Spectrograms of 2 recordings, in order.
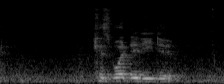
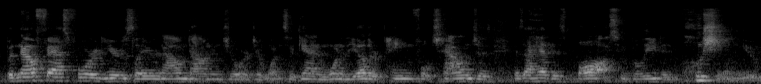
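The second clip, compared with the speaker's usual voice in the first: ordinary delivery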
